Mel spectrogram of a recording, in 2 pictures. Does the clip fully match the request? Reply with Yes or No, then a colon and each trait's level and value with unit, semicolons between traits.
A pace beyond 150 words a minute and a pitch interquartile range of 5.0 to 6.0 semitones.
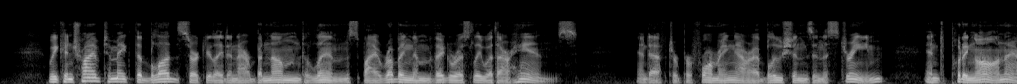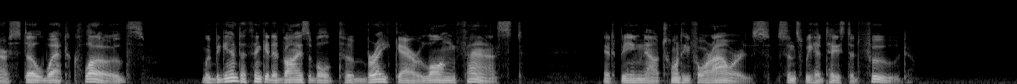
No: average, 160 wpm; average, 4.0 semitones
